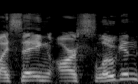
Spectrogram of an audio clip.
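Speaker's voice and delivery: ordinary delivery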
